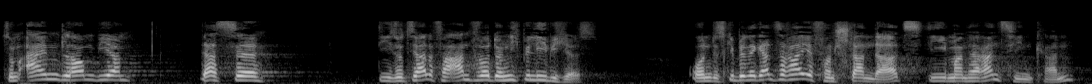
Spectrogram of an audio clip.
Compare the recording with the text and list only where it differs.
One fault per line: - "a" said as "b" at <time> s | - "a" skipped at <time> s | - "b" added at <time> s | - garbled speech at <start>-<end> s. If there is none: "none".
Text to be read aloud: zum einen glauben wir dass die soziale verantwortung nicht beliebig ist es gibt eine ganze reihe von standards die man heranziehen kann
none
